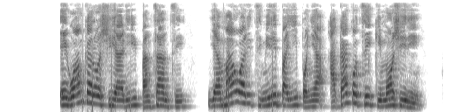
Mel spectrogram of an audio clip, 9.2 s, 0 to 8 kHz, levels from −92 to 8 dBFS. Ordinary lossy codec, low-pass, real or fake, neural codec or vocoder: MP3, 64 kbps; 7.2 kHz; real; none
